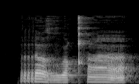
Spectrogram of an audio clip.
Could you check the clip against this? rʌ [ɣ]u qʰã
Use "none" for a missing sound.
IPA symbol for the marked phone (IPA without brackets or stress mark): ɣ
